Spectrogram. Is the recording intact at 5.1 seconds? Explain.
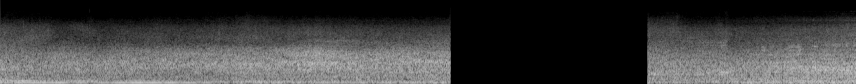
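No, 5.1 s falls inside an audio dropout to silence from 4.50 to 6.48 s: dead silence, no room tone, likely a lost input while recording continued.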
